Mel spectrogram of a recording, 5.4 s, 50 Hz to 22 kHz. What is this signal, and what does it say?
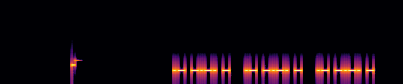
Morse code, heard as a keyed tone, about 37 wpm, 700 Hz. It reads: ACT ACT ACT
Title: Top 300 Words Repeated 40wpm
